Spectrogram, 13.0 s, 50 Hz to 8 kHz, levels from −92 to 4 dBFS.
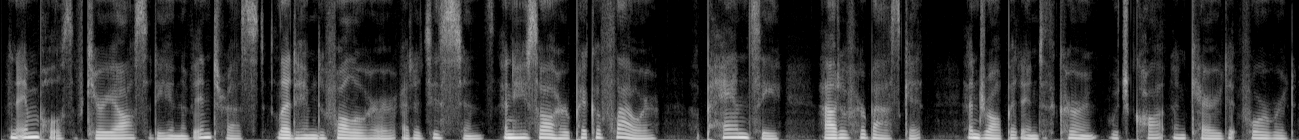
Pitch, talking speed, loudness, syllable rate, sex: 175 Hz, 185 wpm, -19 LUFS, 5.1 syllables/s, female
